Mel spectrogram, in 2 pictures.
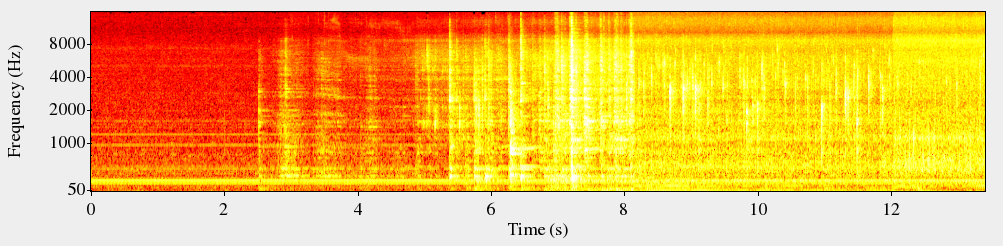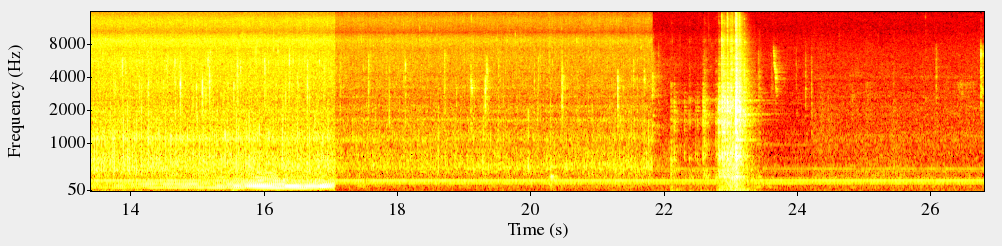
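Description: Raw purple and yellow potato sticks frying in hot oil in a steel pot, a dense crackling sizzle for the par-fry. There are sharp metal clinks from the wire fry basket as it goes in, and the sizzle cuts off suddenly. Later come a few light clicks and one short, loud metallic clatter.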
